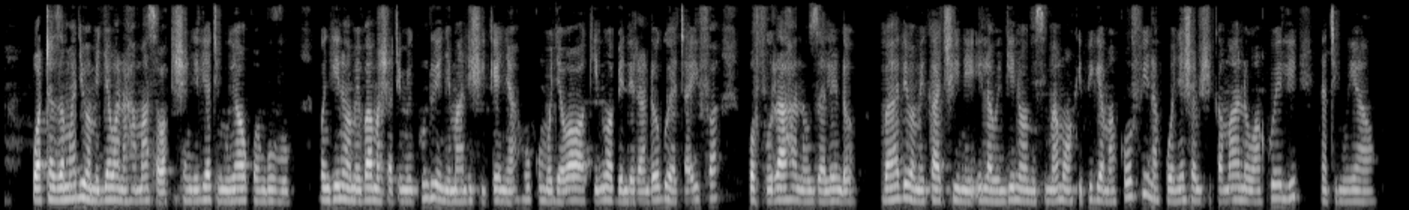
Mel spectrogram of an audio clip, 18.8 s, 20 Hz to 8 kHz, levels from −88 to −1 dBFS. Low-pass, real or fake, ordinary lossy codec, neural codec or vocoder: 7.2 kHz; real; AAC, 32 kbps; none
